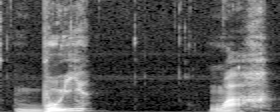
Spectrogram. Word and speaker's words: bouilloire: Bouilloire. So you start by saying bou, and then you add a y.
